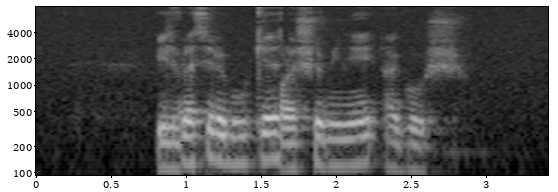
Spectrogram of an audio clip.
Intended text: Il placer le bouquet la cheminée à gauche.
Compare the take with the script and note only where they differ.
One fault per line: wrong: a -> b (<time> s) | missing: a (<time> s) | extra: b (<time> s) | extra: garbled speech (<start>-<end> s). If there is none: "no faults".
no faults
